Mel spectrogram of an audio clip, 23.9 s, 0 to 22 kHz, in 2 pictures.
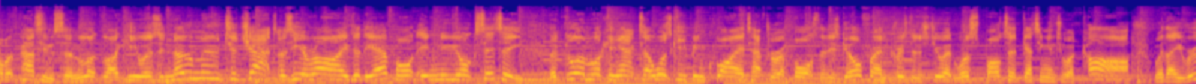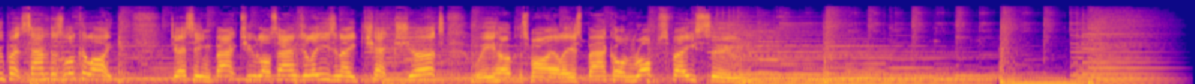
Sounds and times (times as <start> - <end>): Speech: 0.0 - 19.5
Music: 0.0 - 23.9.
